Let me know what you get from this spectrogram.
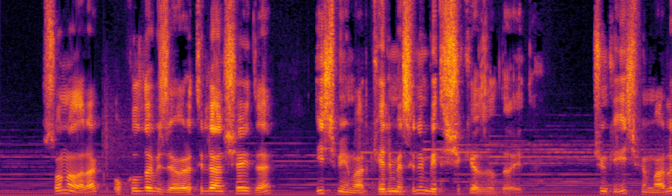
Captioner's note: in Turkish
